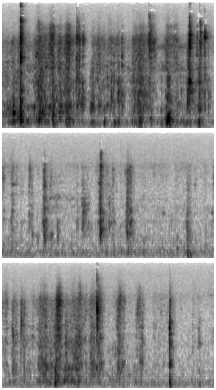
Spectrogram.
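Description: Quiet handling noise: irregular rustles, scrapes and small clicks as a practice grenade is worked into the grenade pocket on the side of an ALICE ammo pouch.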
